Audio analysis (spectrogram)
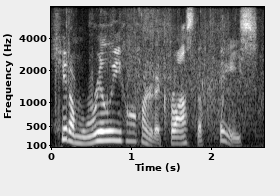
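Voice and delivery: mock Patrick Warburton giving a talk, slightly wavering; half-kept Patrick Warburton impression. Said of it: "from Patrick Warburton".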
